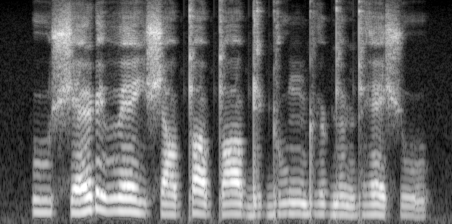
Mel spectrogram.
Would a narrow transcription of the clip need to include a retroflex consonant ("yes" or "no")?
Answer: yes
